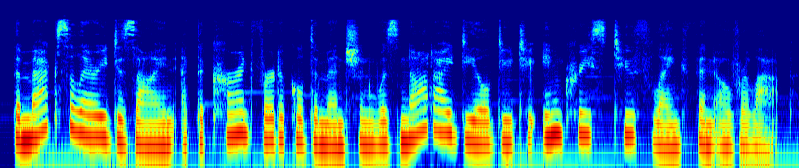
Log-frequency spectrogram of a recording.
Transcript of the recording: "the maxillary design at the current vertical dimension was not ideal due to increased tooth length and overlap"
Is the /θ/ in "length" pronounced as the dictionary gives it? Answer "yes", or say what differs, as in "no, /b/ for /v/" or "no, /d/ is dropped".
yes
